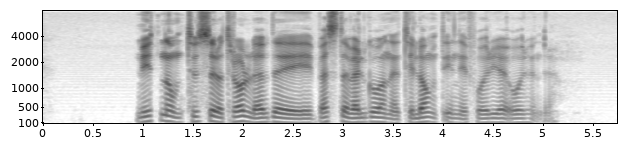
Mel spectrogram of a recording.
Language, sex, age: Norwegian, male, 22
